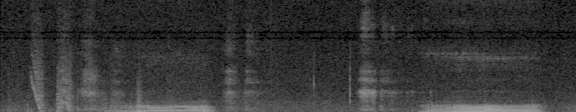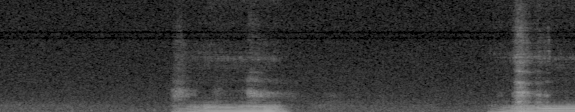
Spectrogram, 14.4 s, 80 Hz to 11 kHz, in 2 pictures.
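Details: Person sleeping deeply (out cold), with slow, regular, deep buzzing snores on inhalation, about 15 a minute, and quiet pauses between; ordinary snoring.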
